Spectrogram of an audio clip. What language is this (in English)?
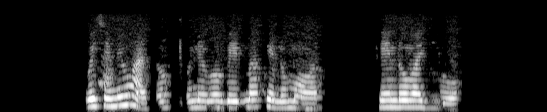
Luo (Kenya and Tanzania)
